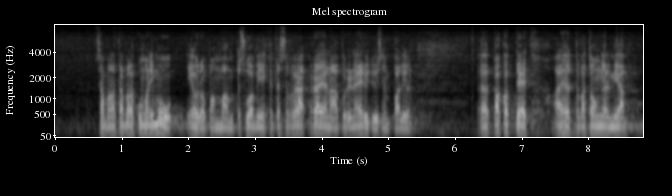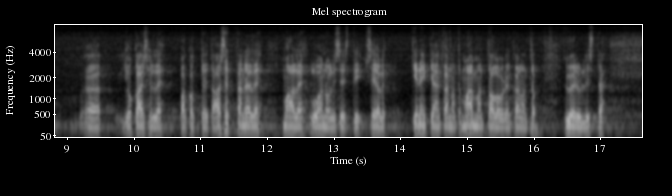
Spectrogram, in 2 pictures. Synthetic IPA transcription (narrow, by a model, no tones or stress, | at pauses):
sɑmɑlːˑɑt̪ɑʋɑlːˑɑkummonimuːeuroːpɑmːɑːmut̪ːɑsuomiehkæt̪æsːærɑrɑjɑnɑːpurinɑeɾit̪yisempɑljon | pɑkot̪ːeːt̪ɑ̰iheut̪ːɑʋɑt̪oŋːelmiɑː | jokɑisilːepɑkot̪ːeit̪ɑɑset̪ːɑneːlːemɑːlːeluonːolːisest̪iseˑijolek | keneŋkæːŋkɑnːɑlt̪ɑmɑˑilmɑnt̪ɑloˑuɾeŋkɑnːɑlt̪ɑ | hyøɾylːist̪æ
